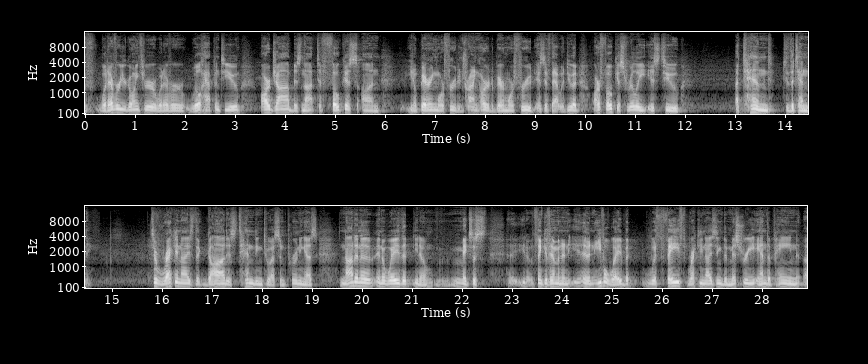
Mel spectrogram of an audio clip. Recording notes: A sermon preached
